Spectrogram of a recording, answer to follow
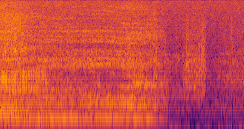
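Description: A bear roar sound effect: one long roar that dies away about one and a half seconds in.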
